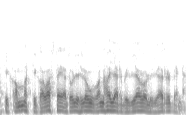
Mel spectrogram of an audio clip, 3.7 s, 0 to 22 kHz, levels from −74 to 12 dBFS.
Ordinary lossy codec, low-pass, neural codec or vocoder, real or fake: none; 19.8 kHz; vocoder, 44.1 kHz, 128 mel bands every 512 samples, BigVGAN v2; fake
